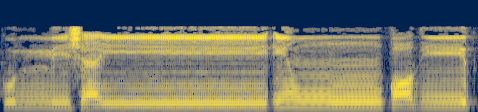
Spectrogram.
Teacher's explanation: يمد أربع حركات بنسميهم التوسط، يا إما بمقدار الإشباع ست حركات، زي إن الله على كل شيء قدير، أدي أربعة. · Term: مد اللين المهموز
